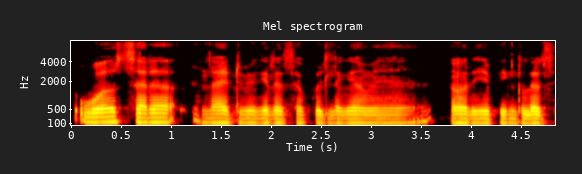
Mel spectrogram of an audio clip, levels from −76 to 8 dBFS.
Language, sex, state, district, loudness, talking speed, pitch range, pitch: Hindi, male, Bihar, Araria, -17 LUFS, 185 wpm, 110-125 Hz, 115 Hz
